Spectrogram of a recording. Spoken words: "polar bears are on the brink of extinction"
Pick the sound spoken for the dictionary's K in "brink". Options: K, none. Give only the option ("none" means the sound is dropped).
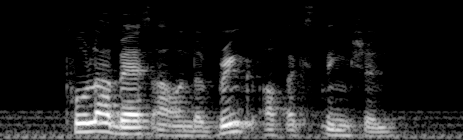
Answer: K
